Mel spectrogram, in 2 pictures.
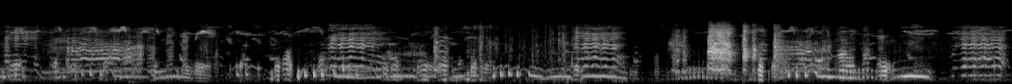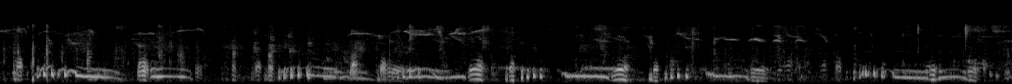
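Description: Pigeons kept in a loft coo in repeated soft, throaty phrases close by, and a voice talks now and then between the calls.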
